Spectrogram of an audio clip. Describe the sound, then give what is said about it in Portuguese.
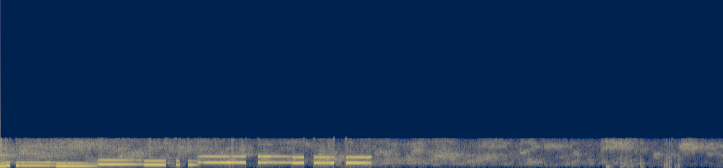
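Telephone keypad tones beep in a quick run of short pitched notes as a dropped call is redialed, then give way to faint, near-silent line noise with a few soft clicks. “A ligação caiu na hora que você transferiu para o Jailson. Vou tentar mais uma vez, ok?”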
